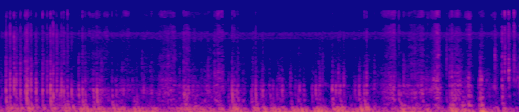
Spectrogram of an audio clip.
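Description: Long white acrylic nails scratch and tap the large, padded backrest of a black leather (likely faux leather) front car seat with a perforated fabric insert. The result is a steady, low, muffled rustle of dense soft scratches and brief taps, with one slightly louder tap near the end.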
